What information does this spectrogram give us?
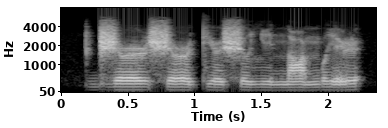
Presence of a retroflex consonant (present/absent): present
